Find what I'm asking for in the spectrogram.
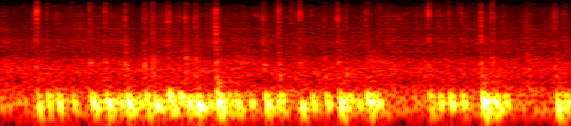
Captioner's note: typing sound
